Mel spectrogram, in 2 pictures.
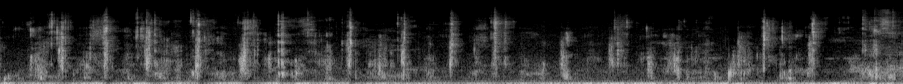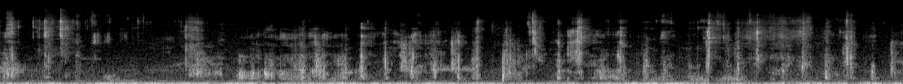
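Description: Close-miked chewing and biting of pan-fried dumplings: rapid wet mouth clicks and smacks, over a steady low hum.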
